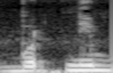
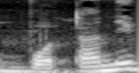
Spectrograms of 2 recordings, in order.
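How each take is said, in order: First: The second syllable has a short reduced vowel. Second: The second syllable has a full 'ah' vowel. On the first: "বটনি বুলি আচলতে প্ৰনাউন্সিয়েচনটো কৰা হয়" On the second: "বটানি বুলি কোৱা হয়"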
